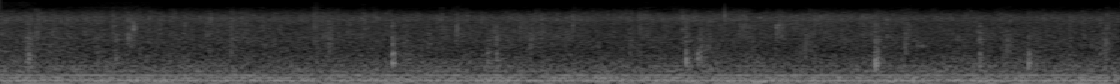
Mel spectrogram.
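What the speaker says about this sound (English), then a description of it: "It is raining." Steady rain in the farming video game Stardew Valley, a continuous soft patter with scattered droplet ticks over a low constant hum, even and unbroken, with no speech.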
